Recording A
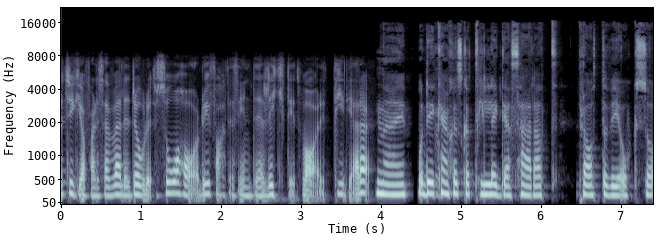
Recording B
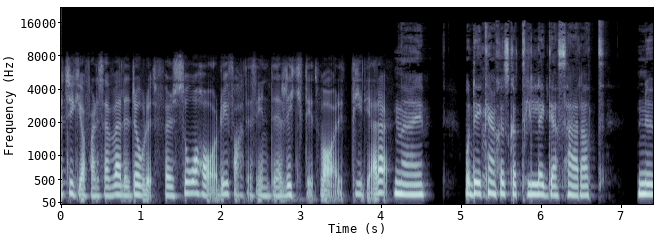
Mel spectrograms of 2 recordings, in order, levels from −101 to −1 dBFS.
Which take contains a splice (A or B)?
A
